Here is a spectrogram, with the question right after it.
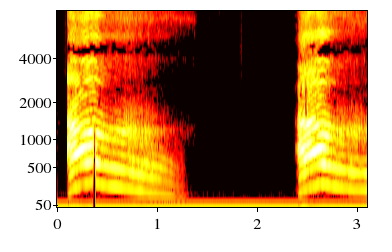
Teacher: tengok perhatikan kepada grafik anakak lihat bagaimana kita tekan huruf ini suara tekan kepada hujung halkum yang dekat-dekat anak tekak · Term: huruf gain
